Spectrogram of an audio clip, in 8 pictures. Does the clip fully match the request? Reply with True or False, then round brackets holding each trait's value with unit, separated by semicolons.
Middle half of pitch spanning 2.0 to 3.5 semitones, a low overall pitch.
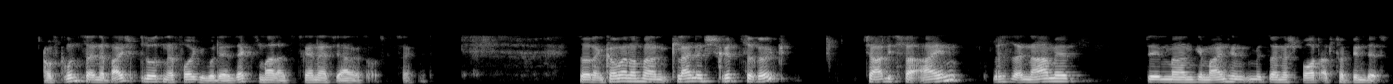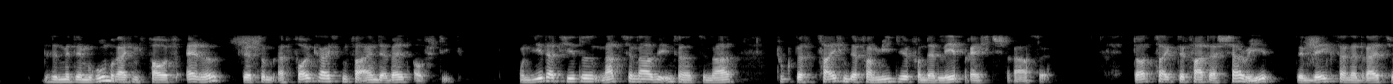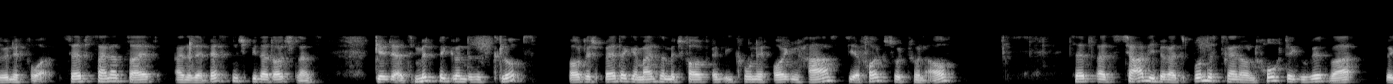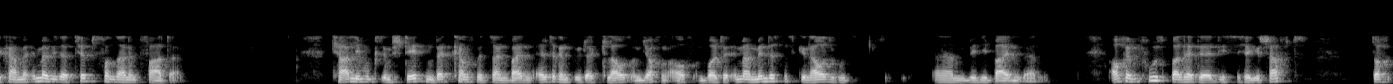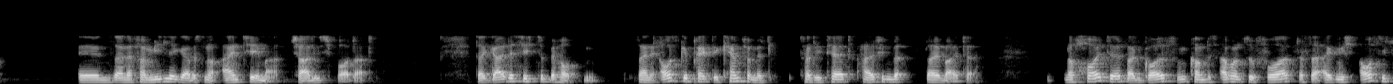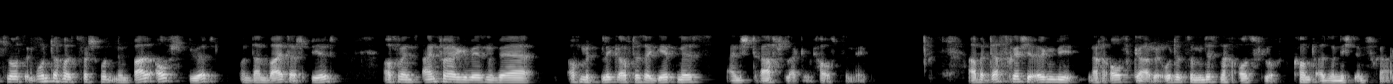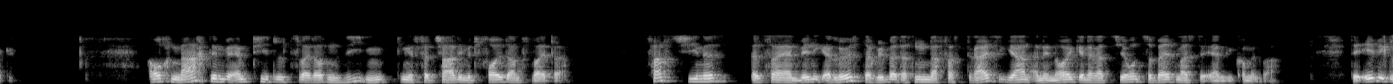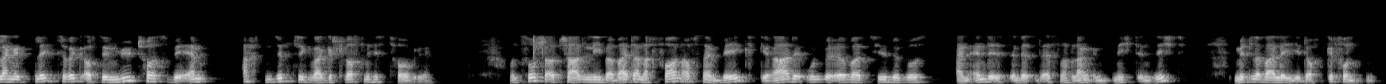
False (4.3 semitones; 115 Hz)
